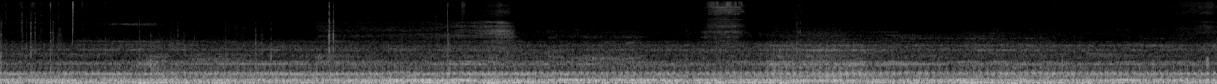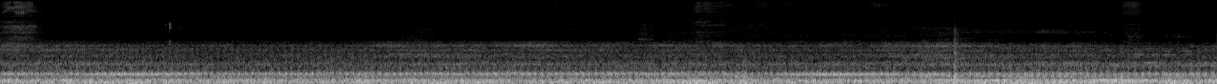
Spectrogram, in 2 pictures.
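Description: Caledonian Sleeper train on its final approach to Edinburgh Waverley through Calton Tunnels, a steady low rumble of wheels and carriage noise with faint clicks and hums, heard from onboard throughout.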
